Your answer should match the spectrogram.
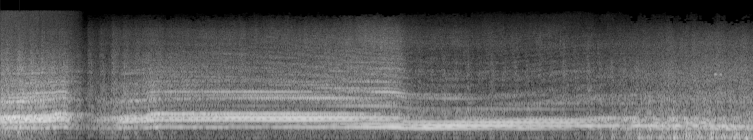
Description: A train approaches with a horn blowing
